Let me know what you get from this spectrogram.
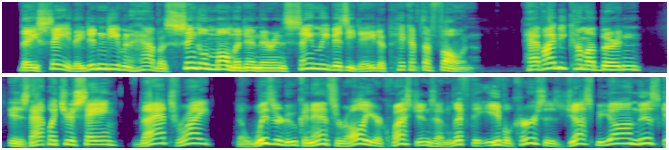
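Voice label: Character Voices, Male Voice Over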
